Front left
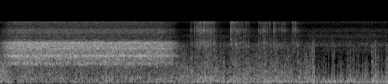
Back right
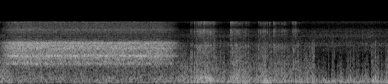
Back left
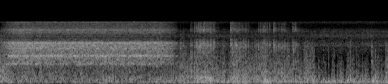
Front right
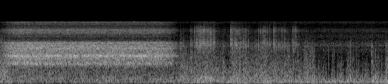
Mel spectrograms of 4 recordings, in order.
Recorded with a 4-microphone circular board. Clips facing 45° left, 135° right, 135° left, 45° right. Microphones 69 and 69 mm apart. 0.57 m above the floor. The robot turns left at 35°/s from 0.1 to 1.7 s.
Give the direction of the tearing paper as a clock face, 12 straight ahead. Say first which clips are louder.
Back right 4 dB, back left 2 dB; 5 o'clock.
